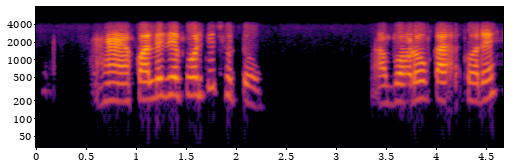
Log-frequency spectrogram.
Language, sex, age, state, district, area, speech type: Bengali, female, 45-60, West Bengal, Cooch Behar, urban, conversation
